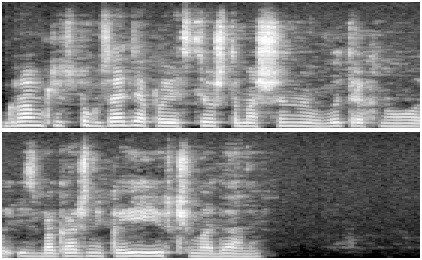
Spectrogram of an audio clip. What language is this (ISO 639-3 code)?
rus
